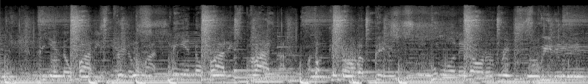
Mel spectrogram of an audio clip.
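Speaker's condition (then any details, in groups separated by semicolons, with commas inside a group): No condition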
